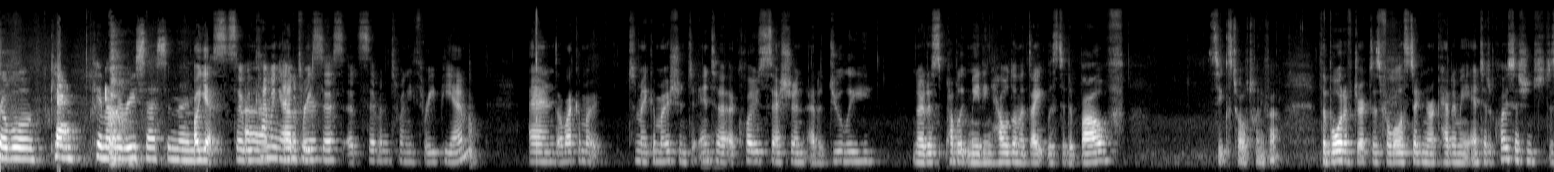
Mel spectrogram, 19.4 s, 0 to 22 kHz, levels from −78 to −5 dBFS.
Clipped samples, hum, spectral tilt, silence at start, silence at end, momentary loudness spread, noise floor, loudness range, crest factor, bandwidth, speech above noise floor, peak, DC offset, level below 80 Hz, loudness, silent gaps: under 0.1%; none; -4 dB/octave; 0 s; 0 s; 18 LU; -54 dBFS; 10 LU; 20 dB; 18 kHz; 35 dB; 0 dBFS; under 0.1%; -70 dBFS; -20 LUFS; none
